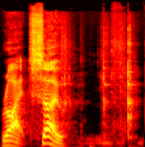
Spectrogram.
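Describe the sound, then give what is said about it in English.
A man speaks a couple of words, then a Pringles snack tube is handled, with soft scraping and light hollow clatters that are quieter than the voice. “I um, mean, you know, uh, it's annoying because I was about to say that it's the sound of a Pringle tube, and you, I was like, I've got to guess it.”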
